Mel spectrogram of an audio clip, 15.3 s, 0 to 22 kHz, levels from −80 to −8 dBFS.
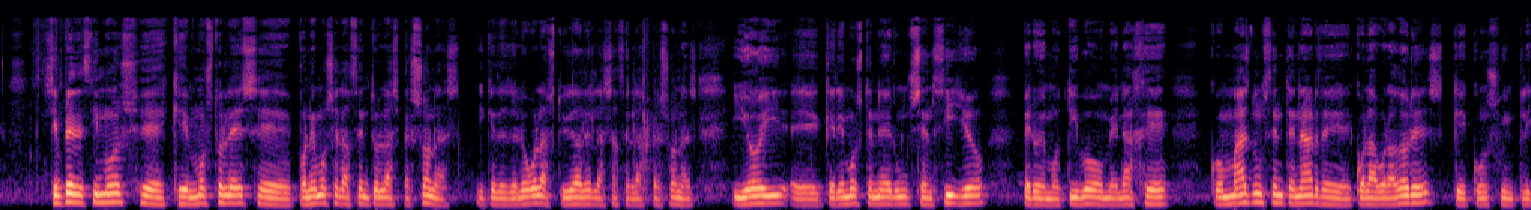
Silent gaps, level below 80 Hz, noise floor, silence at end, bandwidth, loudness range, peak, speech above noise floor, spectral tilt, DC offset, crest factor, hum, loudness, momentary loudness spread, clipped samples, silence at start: none; -70 dBFS; -46 dBFS; 0 s; 15.5 kHz; 3 LU; -6 dBFS; 22 dB; -6 dB/octave; under 0.1%; 18 dB; none; -25 LUFS; 9 LU; under 0.1%; 0.15 s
